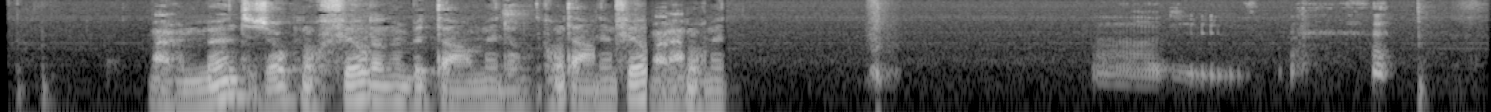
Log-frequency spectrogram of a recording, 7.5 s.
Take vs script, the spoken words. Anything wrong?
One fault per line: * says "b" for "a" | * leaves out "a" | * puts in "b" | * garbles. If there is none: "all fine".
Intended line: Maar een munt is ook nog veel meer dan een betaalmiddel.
* leaves out "meer"
* garbles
